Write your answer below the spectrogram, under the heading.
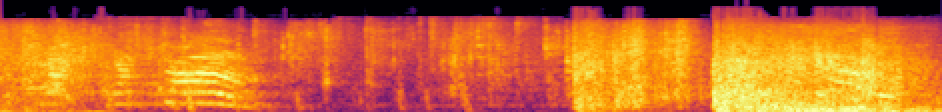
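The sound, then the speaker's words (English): Automatic assault rifle fire in an audio drama: after a voice speaks, a short burst cracks out, then a sustained loud volley of rapid shots fills the end. “Mark uses his automatic assault rifle. A man bursts in. Mark guns him down.”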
